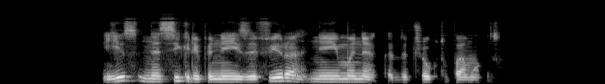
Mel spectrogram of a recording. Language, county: Lithuanian, Vilnius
